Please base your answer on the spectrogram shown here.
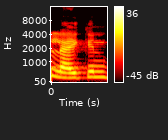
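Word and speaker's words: lichen: Combination ऐसा सा इसको लेजेंस बोलते हैं। ठीक है? लाइकेन भी बोलते हैं या लेजेंड भी बोलते हैं। इसका प्रोनाउंसिएशन दोनों तरीके से ही होता है।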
